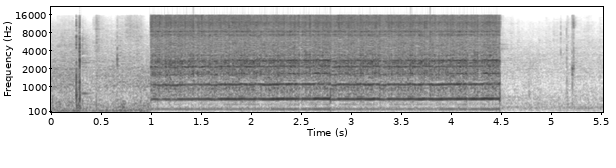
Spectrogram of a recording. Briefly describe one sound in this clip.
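An electric blade grinder whirs, grinding grain to powder.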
